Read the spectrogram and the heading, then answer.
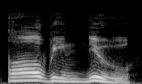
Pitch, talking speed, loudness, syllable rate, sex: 140 Hz, 125 wpm, -14 LUFS, 2.5 syllables/s, male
